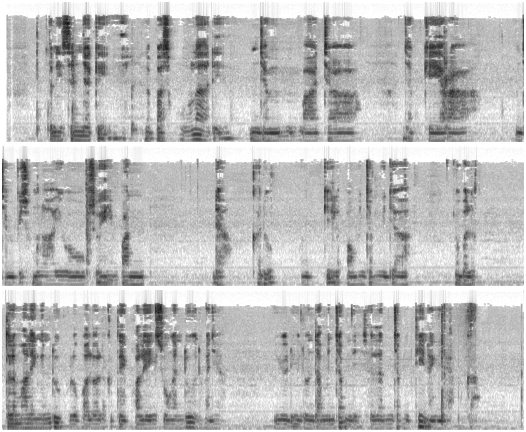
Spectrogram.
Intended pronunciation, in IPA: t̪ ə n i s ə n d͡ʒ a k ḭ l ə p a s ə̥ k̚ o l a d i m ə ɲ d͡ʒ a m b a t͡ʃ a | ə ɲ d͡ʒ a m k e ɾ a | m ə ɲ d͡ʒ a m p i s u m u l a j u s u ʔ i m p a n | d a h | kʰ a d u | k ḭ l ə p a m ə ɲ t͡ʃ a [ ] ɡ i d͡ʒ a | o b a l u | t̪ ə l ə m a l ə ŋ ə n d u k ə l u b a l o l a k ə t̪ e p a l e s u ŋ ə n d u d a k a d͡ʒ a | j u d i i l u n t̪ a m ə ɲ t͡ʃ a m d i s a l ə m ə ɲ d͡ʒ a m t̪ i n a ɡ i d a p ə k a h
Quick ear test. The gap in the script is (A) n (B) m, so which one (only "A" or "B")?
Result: B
